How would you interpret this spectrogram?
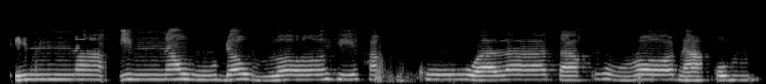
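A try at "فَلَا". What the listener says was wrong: Fala bukan wala tapi fala.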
